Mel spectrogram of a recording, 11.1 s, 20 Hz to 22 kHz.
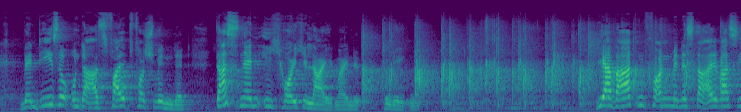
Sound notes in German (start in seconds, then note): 5.4 Beifall DIE LINKE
